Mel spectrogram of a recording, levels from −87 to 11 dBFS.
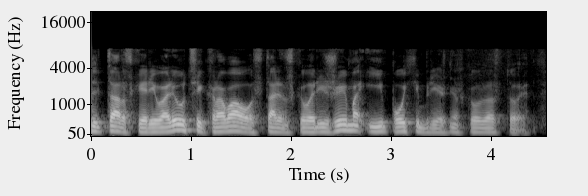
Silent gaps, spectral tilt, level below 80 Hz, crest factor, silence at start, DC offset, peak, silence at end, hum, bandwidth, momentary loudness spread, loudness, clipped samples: none; -8 dB/octave; -44 dBFS; 16 dB; 0 s; under 0.1%; -4 dBFS; 0.2 s; none; 7.6 kHz; 11 LU; -20 LUFS; under 0.1%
